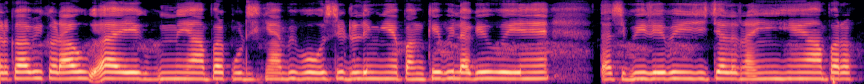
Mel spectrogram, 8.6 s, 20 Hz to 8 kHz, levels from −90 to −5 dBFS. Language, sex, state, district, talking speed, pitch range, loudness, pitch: Hindi, female, Chhattisgarh, Bilaspur, 195 wpm, 220-225 Hz, -18 LUFS, 220 Hz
